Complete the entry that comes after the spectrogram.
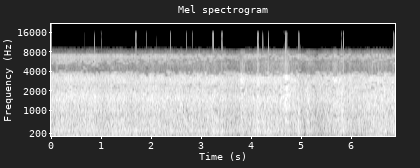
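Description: Inside a diesel railcar running: a steady rumble of engine and wheels on rail, with a few faint ticks.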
